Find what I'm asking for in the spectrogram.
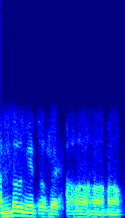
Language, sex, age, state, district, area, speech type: Malayalam, male, 45-60, Kerala, Kottayam, rural, conversation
